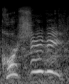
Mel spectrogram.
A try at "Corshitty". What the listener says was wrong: Sounded like you said car shitty.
